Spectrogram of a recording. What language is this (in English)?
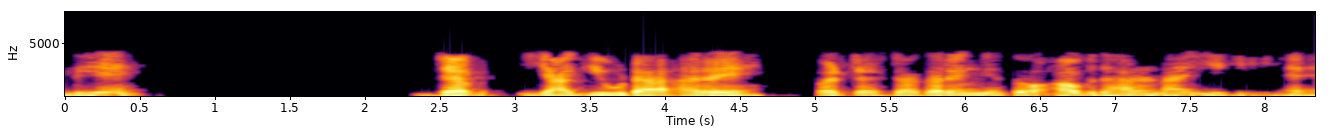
Hindi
